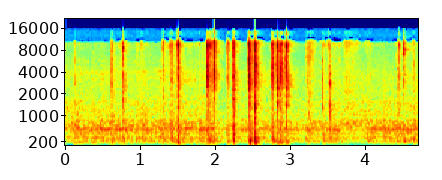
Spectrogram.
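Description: Computer keyboard typing: a dozen or so key clicks in uneven runs, thickest about two to three seconds in, with a faint steady hum underneath.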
